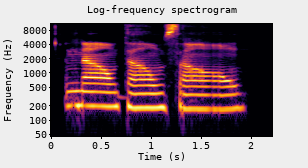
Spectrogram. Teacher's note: são as vogais nasais em português, que não existe em inglês e nem existe em espanhol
